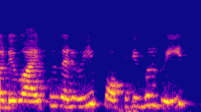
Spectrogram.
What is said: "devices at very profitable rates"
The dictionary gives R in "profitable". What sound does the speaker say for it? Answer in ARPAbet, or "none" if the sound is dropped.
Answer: none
